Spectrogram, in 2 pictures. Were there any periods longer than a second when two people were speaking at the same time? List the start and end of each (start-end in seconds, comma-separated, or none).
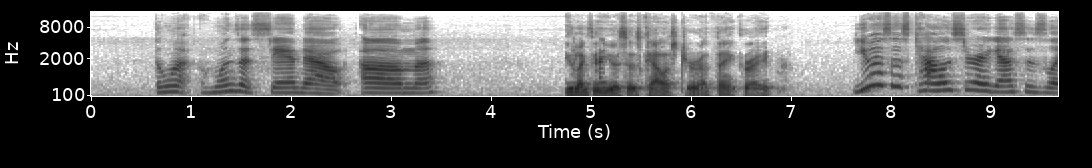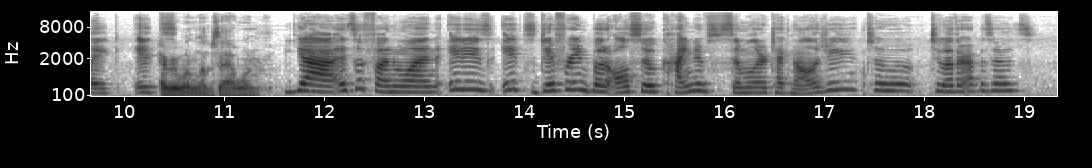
none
